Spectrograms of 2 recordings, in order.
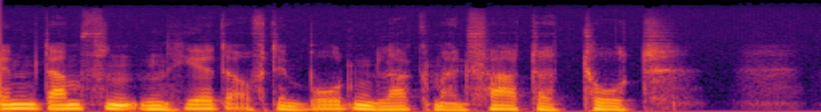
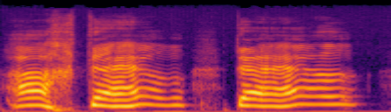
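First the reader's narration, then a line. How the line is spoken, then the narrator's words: Maid's scream. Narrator (German): Das Dienstmädchen schrie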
